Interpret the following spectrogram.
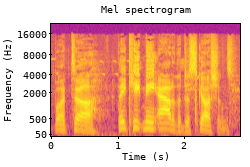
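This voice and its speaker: A man's voice: a little high, expressive, normal speed, sharp tone, a little hiss or hum. An actor playing an anxious, rambling young man from a rich family in a video game. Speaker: game character.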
